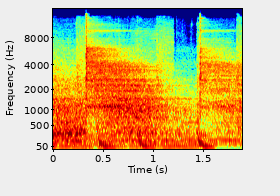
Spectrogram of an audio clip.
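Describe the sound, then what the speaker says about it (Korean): A hammer beating on bolts and nuts at the corners of a tower crane mast during dismantling, ringing metallic impacts over loud, steady construction-site noise. "오직 망치질만으로 마스트 네모 모서리에 각각 체결된 볼트와 너트를 풀어줘야 한다."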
